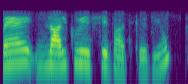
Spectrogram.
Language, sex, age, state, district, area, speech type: Urdu, female, 30-45, Delhi, North East Delhi, urban, conversation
